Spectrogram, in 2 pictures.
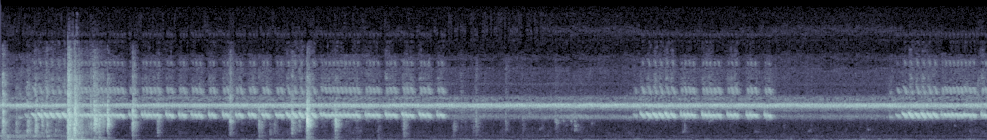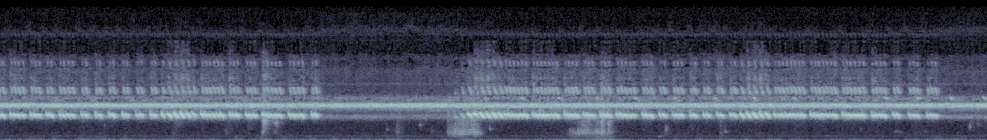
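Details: Autumn insects chorus in a sleep ASMR recording: a steady, high, unbroken ringing tone runs throughout, overlaid by lower pulsed chirping trills that come in bursts lasting several seconds, with a few dull knocks and thumps near the start.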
